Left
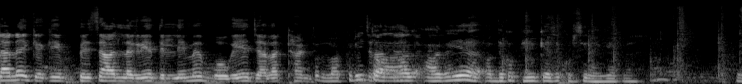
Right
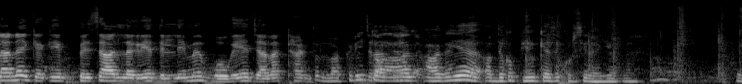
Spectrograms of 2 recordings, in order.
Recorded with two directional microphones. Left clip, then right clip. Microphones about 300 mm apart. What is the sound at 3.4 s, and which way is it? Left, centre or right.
A man's voice, centre.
